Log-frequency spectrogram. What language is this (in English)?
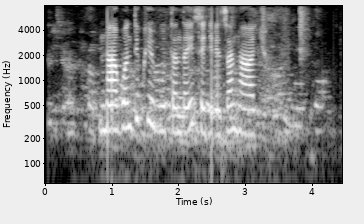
Kinyarwanda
